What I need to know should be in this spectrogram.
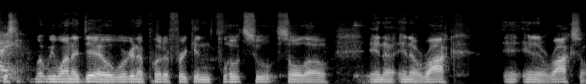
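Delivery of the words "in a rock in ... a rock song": normal talking voice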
